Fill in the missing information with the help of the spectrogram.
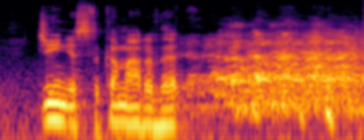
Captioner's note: laughter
